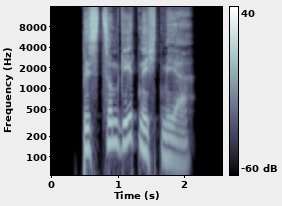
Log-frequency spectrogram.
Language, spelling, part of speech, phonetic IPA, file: German, bis zum Geht-nicht-mehr, phrase, [bɪs t͡sʊm ˈɡeːtnɪçtˌmeːɐ̯], De-bis zum geht nicht mehr.ogg
- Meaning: alternative spelling of bis zum Gehtnichtmehr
